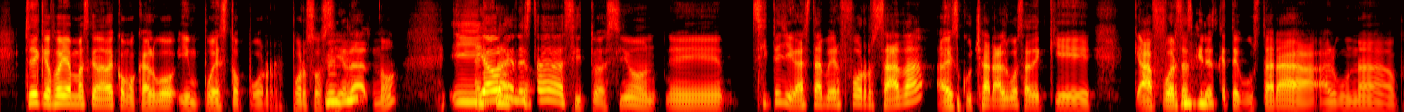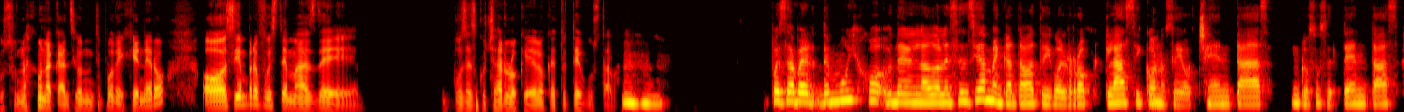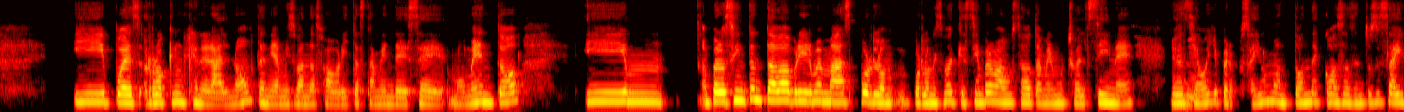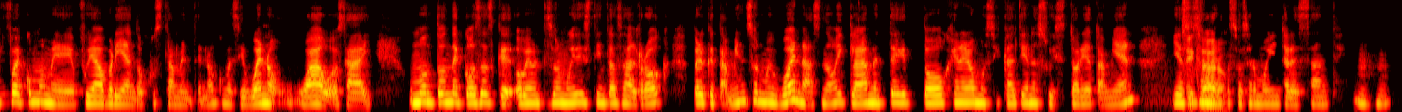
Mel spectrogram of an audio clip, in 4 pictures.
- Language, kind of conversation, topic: Spanish, podcast, ¿Qué te llevó a explorar géneros que antes rechazabas?
- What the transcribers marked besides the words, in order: laughing while speaking: "una"; tapping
